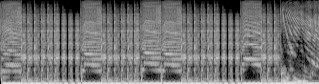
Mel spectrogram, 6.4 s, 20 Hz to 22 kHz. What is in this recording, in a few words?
Bass Loop D# Tristep, Dubstep, 150bpm; Ghosthack; Dubstep Sound Arsenal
